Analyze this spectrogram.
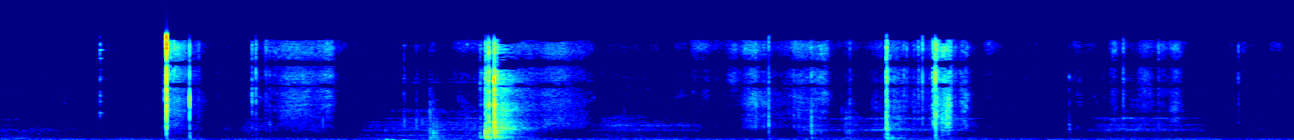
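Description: Small side-cutter pliers trimming the tag end of monofilament fishing line at a hook eye, with the rustle of hands handling hook and line. A few sharp clicks, the loudest about two and a half seconds in, with two lighter clicks near four and a half seconds.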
